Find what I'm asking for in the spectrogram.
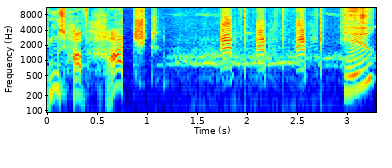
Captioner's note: all quacking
